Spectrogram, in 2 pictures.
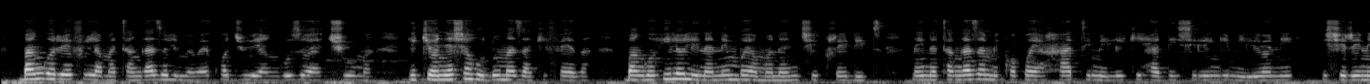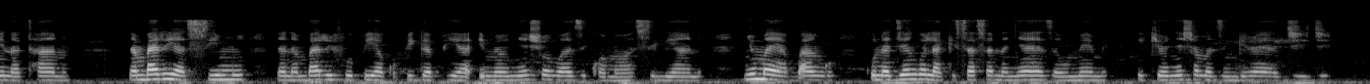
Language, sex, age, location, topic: Swahili, female, 18-24, Nairobi, finance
